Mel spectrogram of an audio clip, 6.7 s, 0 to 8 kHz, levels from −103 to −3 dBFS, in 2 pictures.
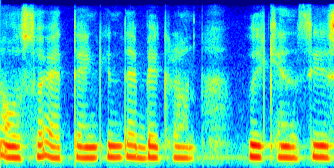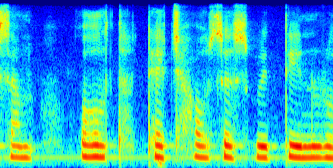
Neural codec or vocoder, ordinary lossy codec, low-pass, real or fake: none; none; 7.2 kHz; real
